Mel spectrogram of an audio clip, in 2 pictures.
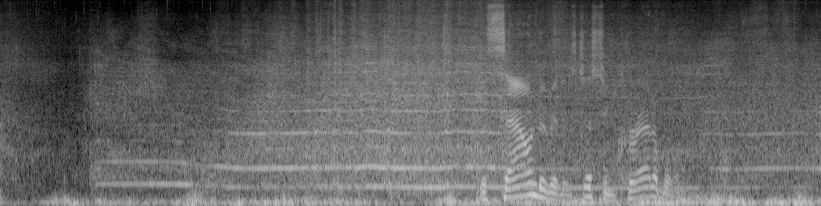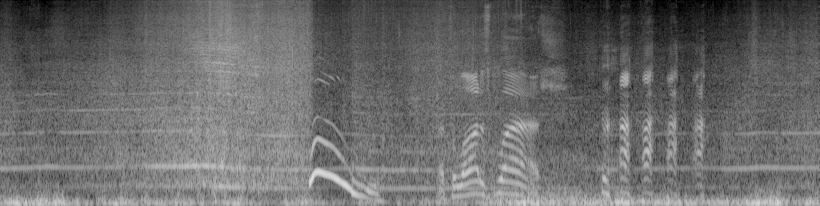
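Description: A small electric motor of a remote-controlled boat whines steadily as the boat speeds across the water.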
